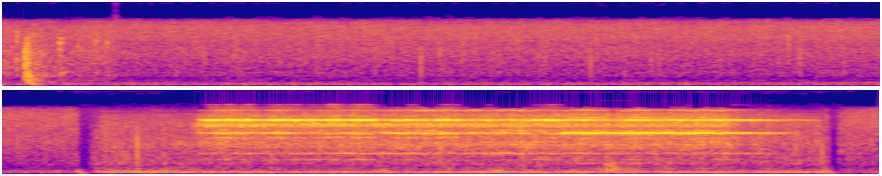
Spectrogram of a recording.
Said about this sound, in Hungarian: Csengettek.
